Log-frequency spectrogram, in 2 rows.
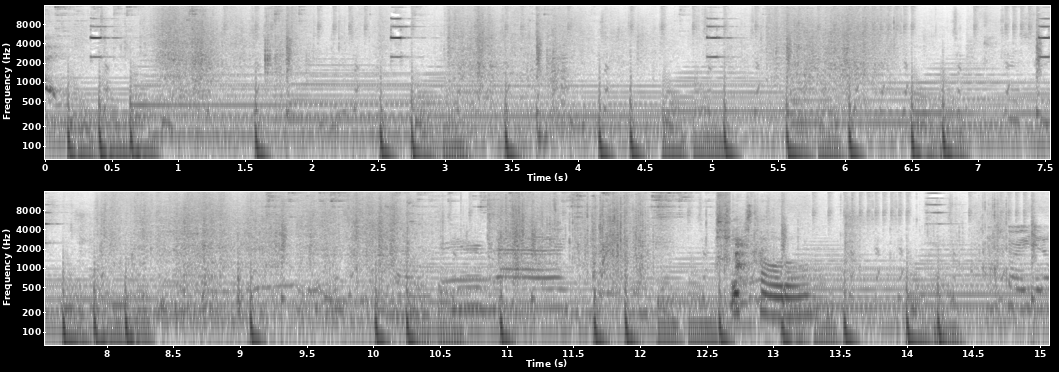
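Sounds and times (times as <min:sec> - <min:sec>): background music with steady beat: 0:00.0 - 0:15.0
barcode scanner beeps: 0:07.4 - 0:07.6.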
